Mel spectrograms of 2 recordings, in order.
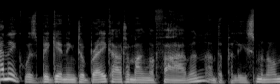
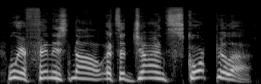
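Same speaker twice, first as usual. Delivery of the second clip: high, loud wail of doom; panicked yell; 5 dB louder than usual. A narrator's reading. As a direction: yell it as all is lost. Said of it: "yelled the head of the fire department".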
